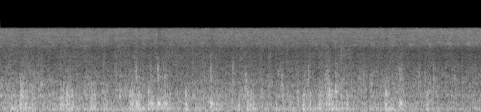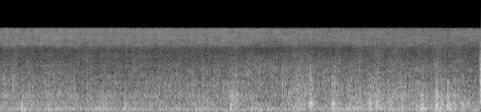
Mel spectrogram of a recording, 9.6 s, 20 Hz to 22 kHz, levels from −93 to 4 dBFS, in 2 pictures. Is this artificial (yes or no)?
yes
